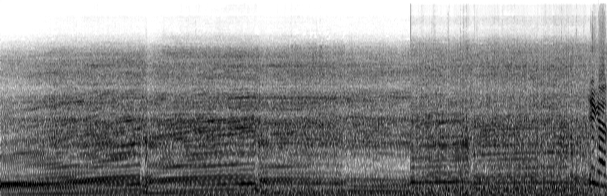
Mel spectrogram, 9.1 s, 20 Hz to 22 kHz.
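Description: Ducati Panigale V4R motorcycle engine under way, loud and close, repeated rising revs through the gears with sharp drops at each shift, strong wind rush throughout.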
